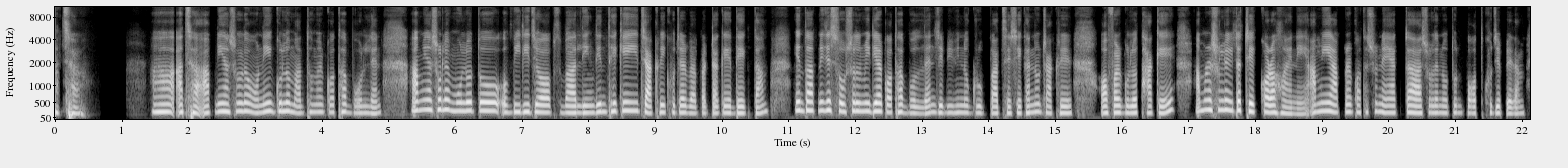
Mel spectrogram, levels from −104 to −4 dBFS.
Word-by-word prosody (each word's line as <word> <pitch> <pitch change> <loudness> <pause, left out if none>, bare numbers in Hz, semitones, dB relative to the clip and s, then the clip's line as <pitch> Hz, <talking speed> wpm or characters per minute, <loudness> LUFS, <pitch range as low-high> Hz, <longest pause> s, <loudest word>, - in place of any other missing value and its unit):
আচ্ছা। 205 -2 -1 1.2
আ - - +2 0.4
আচ্ছা 205 -1 -1 0.2
আপনি 215 +3 -3
আসলে 240 +2 0 0.2
অনেকগুলো 245 +3 +1
মাধ্যমের 220 +3 -4
কথা 215 +2 -3 0.2
বললেন। 190 -1 -3 0.6
আমি 275 +2 +1
আসলে 295 +1 +2
মূলত 250 0 +2 0.4
অ - - 0
বিডি 220 0 +2
জবস 210 -1 +3
বা 200 -1 +3 0.2
LinkedIn 205 +3 +1
থেকেই 255 +2 +2 0.2
চাকরি 205 +2 +3
খোঁজার 205 -1 0
ব্যাপারটাকে 190 +1 -3 0.2
দেখতাম। 185 +1 -1 0.5
কিন্তু 260 0 +3
আপনি 255 +1 -3
যে 275 - +6
সোশ্যাল 245 +1 +3
মিডিয়ার 240 0 +4
কথা 215 +1 +1
বললেন, 185 0 -1
যে 205 - +1
বিভিন্ন 205 +1 -3
গ্রুপ 195 -1 -5 0.2
আছে 190 - -5
সেখানেও 200 +4 -1
চাকরির 190 0 -1 0.5
অফার 205 +1 +3
গুলো 195 0 +2
থাকে। 195 -1 -1 0.5
আমার 280 +2 +1
আসলে 280 +1 -1
এটা 270 +1 +4
চেক 235 -2 +6
করা 210 -1 +6
হয়নি। 170 -3 -3 0.2
আমি 240 +3 0 0.2
আপনার 220 +1 -3
কথা 210 0 -5
শুনে 230 -3 -2
একটা 205 +1 -2 0.2
আসলে 200 0 -4
নতুন 195 +1 -6
পথ 190 -1 -2
খুঁজে 195 -2 -2
পেলাম। 175 0 -2
210 Hz, 145 wpm, -20 LUFS, 195-235 Hz, 1.2 s, যে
